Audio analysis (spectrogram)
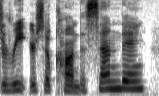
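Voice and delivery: normal talking voice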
